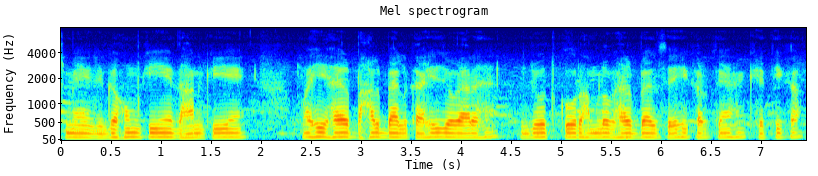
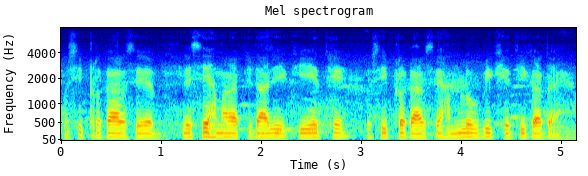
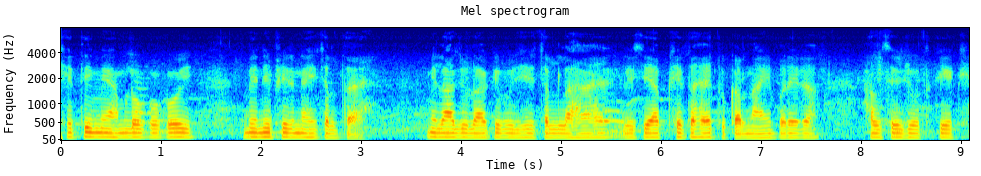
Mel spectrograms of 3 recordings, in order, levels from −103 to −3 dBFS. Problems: constant background noise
